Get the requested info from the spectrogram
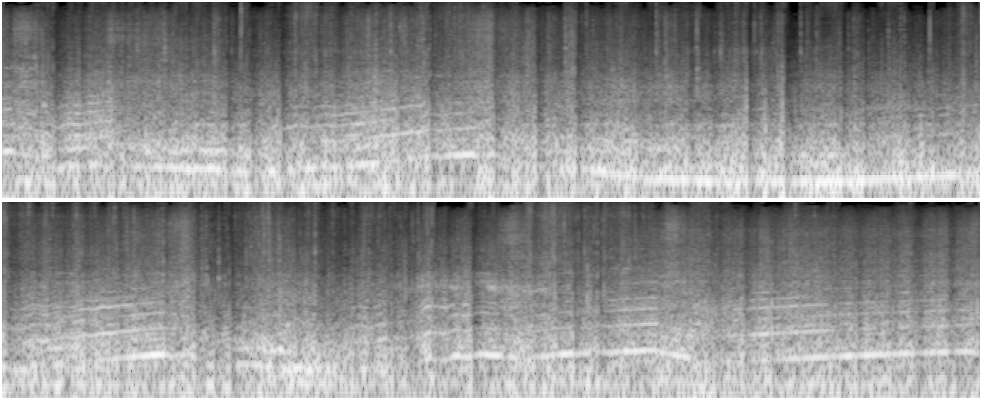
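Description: Subaru WRX STI's turbocharged flat-four engine heard from inside the cabin while driven hard, its revs climbing and dropping back several times.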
